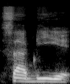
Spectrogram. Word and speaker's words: s'habiller: Er ending verbs, का जो ending है, it's always pronounced as a in French. Okay, so we say a, s'habiller.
